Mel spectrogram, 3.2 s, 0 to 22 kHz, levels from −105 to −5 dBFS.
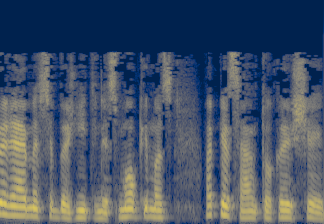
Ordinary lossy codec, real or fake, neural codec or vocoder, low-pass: MP3, 32 kbps; fake; codec, 44.1 kHz, 3.4 kbps, Pupu-Codec; 10.8 kHz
